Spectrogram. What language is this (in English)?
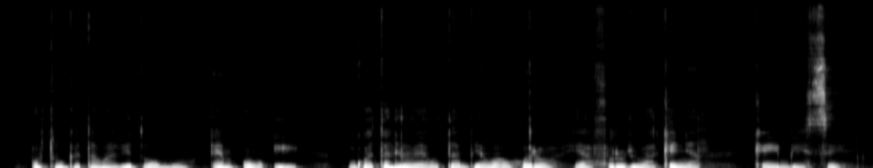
Kikuyu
